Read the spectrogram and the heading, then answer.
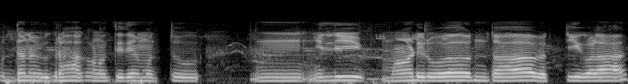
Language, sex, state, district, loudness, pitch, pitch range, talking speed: Kannada, male, Karnataka, Gulbarga, -16 LUFS, 175 Hz, 165-180 Hz, 85 wpm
